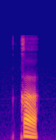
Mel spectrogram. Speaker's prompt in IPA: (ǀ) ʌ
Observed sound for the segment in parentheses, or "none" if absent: k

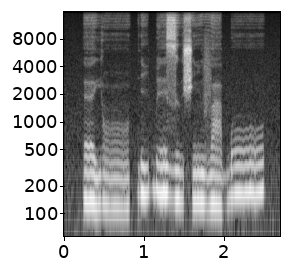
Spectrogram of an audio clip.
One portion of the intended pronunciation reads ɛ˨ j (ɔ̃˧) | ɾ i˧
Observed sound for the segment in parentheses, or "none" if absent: ɔ̃˨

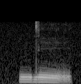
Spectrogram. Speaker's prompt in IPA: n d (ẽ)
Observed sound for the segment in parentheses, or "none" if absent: ẽ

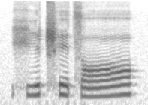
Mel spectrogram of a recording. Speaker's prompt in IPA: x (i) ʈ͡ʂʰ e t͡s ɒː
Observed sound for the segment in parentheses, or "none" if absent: i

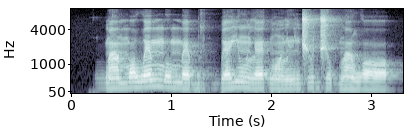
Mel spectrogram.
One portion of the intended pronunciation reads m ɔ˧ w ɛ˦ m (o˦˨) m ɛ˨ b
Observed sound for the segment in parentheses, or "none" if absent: o˧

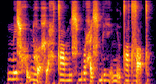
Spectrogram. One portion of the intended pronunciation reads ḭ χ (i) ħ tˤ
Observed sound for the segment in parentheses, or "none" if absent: ḭ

